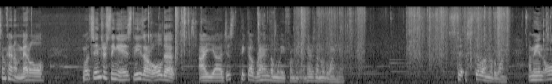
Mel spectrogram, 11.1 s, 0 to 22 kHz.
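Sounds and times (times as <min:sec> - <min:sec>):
faint steady background tones: 0:00.0 - 0:11.0
plastic bricks clattering in a bag: 0:05.2 - 0:07.4, 0:08.1 - 0:11.0.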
